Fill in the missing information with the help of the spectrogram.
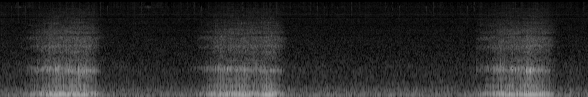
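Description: Three low, rattling snores on the in-breath, roughly every three seconds, with quiet breathing between them; ordinary rhythmic snoring.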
